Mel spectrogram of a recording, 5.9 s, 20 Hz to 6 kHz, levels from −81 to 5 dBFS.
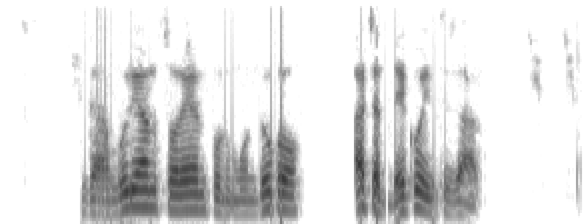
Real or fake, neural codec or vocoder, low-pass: real; none; 5.4 kHz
